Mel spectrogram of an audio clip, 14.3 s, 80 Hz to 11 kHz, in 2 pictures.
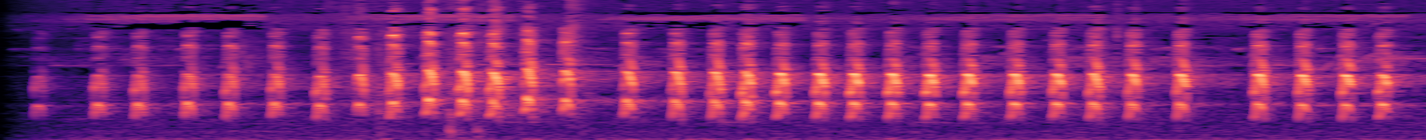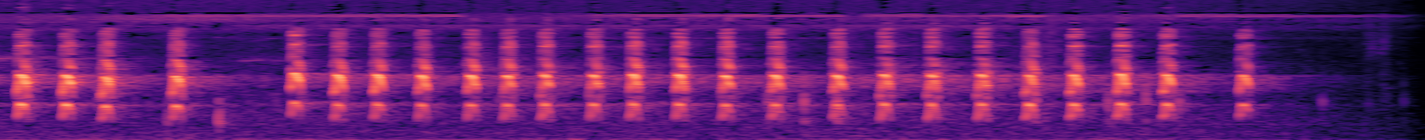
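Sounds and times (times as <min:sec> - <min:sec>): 
pileated woodpecker long call: 0:00.0 - 0:13.7.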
